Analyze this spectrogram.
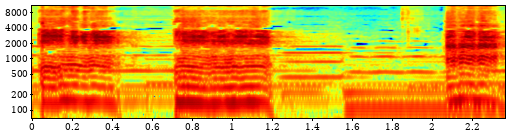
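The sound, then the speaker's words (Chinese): A lamb bleats out in the snow in a few loud, wavering, nasal calls, each cry shaky and rich in overtones, separated by brief gaps. “就在这个时候，小羊也在外面的雪地里找吃的。”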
